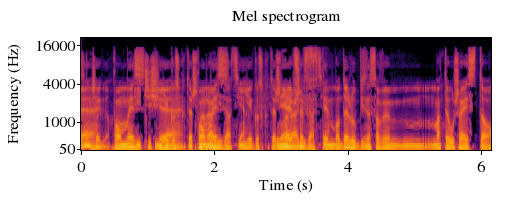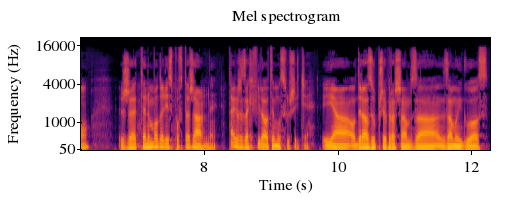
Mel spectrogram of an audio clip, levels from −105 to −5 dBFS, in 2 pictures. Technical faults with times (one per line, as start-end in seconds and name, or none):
0.00-3.76 doubled audio track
